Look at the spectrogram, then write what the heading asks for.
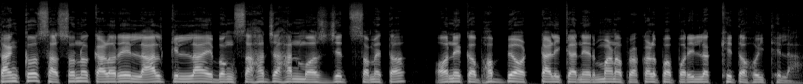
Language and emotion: Odia, neutral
